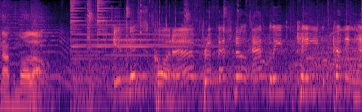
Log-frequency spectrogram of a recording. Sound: bell rings

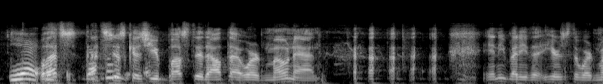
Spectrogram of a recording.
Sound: laughs

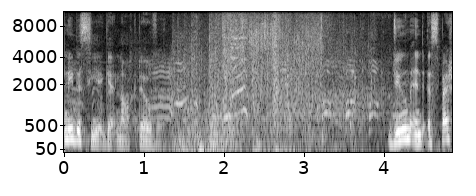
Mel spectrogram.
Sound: loud crashing and laughing

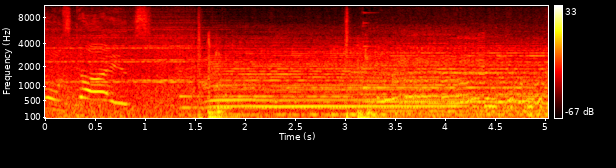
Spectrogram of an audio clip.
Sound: shouting in slow motion

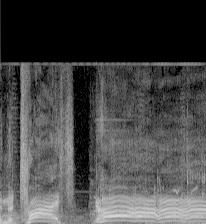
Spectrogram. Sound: laughing

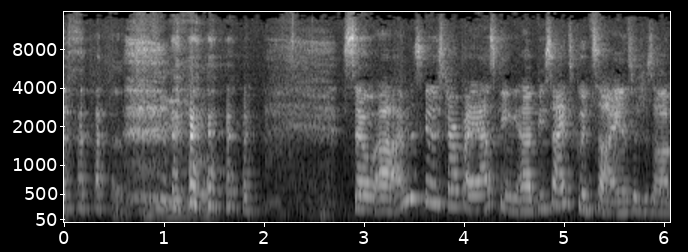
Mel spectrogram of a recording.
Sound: laugh

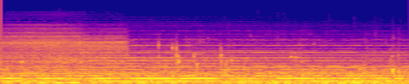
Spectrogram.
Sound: water bubbles

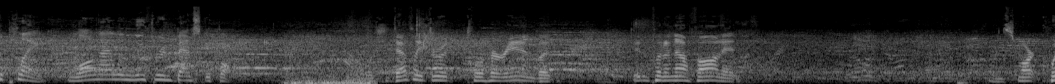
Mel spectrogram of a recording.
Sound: crowd noise

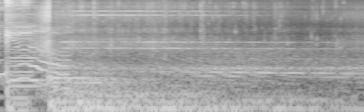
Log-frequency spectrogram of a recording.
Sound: dramatic sounds

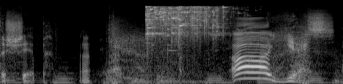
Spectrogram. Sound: glass shattering

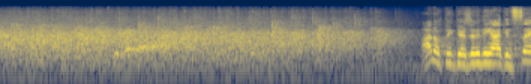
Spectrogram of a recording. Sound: applause

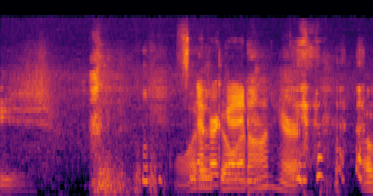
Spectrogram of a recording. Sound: scientist laughing

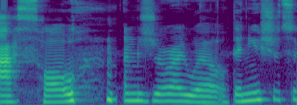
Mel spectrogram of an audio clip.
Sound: laughs

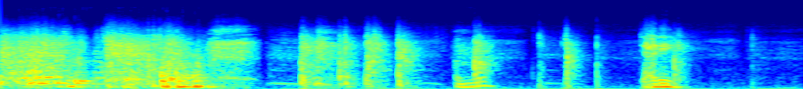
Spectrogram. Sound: panting

